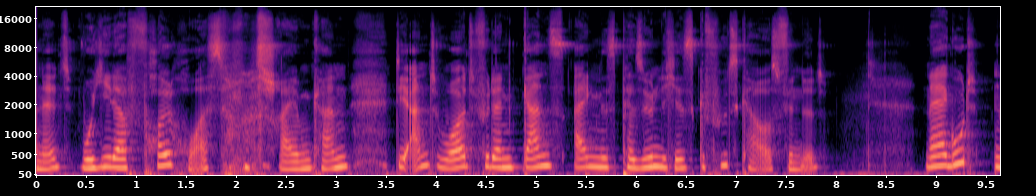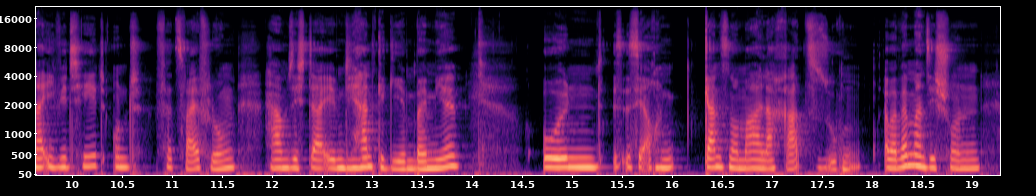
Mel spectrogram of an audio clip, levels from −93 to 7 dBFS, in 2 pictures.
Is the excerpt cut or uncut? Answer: uncut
